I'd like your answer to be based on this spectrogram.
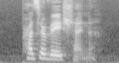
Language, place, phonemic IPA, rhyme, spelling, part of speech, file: English, California, /ˌpɹɛz.ɚˈveɪ.ʃən/, -eɪʃən, preservation, noun, En-us-preservation.ogg
- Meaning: 1. The act of preserving; care to preserve; act of keeping from destruction, decay or any ill 2. The state of being preserved, how something has survived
